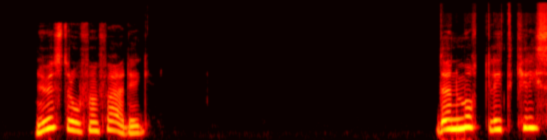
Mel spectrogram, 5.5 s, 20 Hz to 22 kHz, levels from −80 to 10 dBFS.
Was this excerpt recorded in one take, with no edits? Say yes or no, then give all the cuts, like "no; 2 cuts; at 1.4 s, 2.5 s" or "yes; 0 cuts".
yes; 0 cuts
